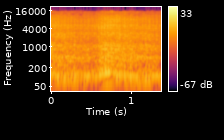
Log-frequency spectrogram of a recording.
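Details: Yamaha LC135 after clutch housing and auto parts replaced; steady, even single-cylinder idle with low thump and no hum or rattle from clutch side; sounds healthy.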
